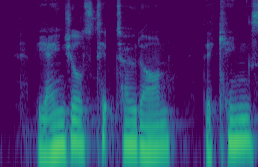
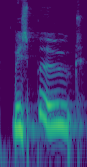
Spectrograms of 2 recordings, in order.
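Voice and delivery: calling through door; 11 semitones higher than usual. A narrator's reading. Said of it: "said Bertie through the door".

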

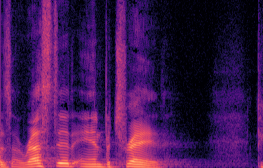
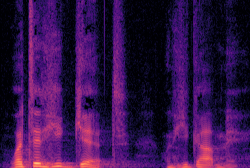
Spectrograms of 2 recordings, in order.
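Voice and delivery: softer, lower, sobering question; hushed repeat; 3 semitones lower, 6 dB quieter than usual. Real, not acted. Preacher has congregation question themselves, hushed and reflective. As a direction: let the question sink in quietly.

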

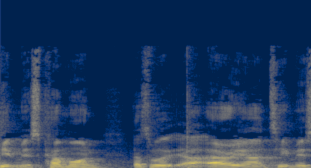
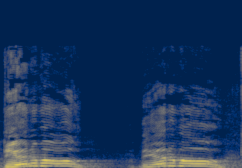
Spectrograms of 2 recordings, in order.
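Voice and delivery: Dean Boxall calling out. Retold or imitated. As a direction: imitate an excited coach hollering from the sideline. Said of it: "you know, calling out".

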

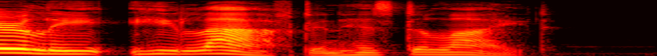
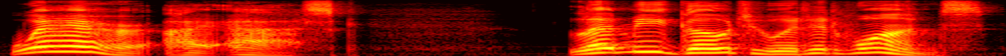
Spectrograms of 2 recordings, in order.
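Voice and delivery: frantic demand; 4 semitones higher, 8 dB louder than usual. A narrator's reading. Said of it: "cried he".

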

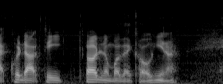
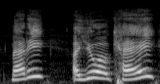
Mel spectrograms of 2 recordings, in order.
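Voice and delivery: much higher, louder call to a friend; mock call-out; 13 semitones higher, 5 dB louder than usual. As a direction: send it out to a missing friend, hammed up. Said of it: "turns around for no reason and goes".

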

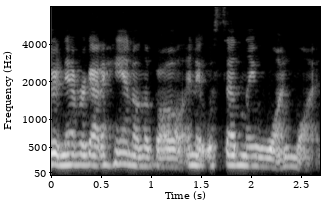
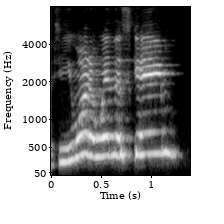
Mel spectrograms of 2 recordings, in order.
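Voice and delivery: loud, much higher rallying shout; 11 semitones higher, 5 dB louder than usual. A narrator's reading. Victor rallies the team in the huddle, loud rallying shout. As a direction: fire up the team with a big call. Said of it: "Victor shouted".

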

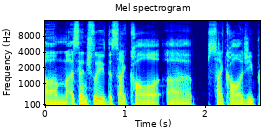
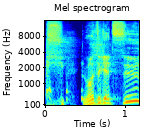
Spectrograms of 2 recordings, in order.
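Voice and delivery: high Scottish hushing; Willie; 8 semitones higher, 3 dB louder than usual. Acted. Groundskeeper hushing Bart about lawsuits, mock Scottish. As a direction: shush him in cartoon Scottish. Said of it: "it's Willie, and he talks to Bart".

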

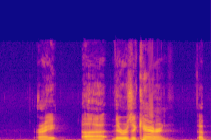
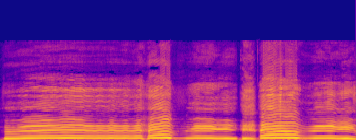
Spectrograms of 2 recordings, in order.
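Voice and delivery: very high crying mock plea for help; mock Karen victim wail; 5 dB louder, much slower than usual. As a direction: ham up a fake victim's whine. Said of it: "You hear her go".

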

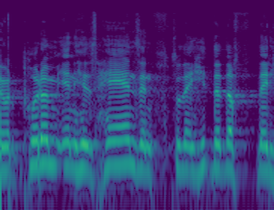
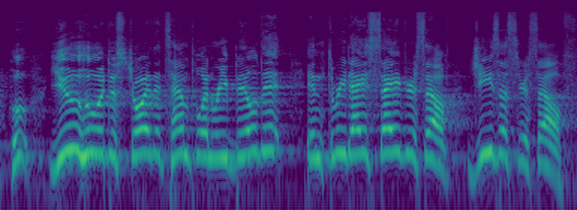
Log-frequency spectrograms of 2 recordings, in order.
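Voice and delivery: higher, louder taunting jeer; mocking passerby; 5 semitones higher, 5 dB louder than usual. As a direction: sneer at him like a passing mocker. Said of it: "Those who passed by would deride him".

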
